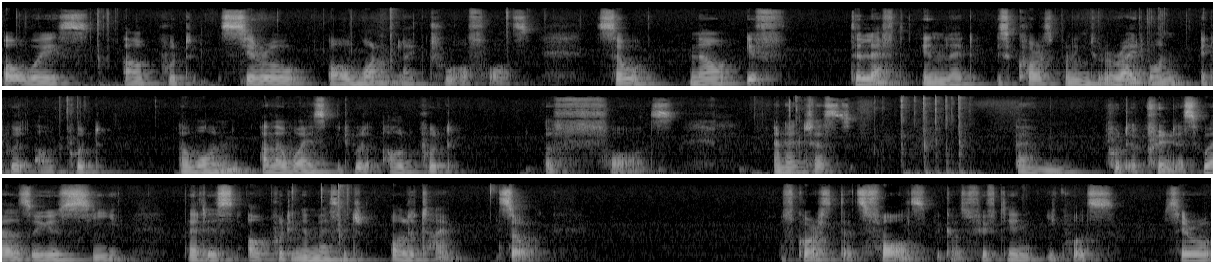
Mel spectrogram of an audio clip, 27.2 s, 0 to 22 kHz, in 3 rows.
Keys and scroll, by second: 0.8 super+3, 8.7 super+3, 9.7 super+3, 15.1 super+1, 20.8 super+e.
